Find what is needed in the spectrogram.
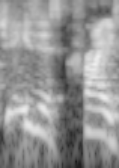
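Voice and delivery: mock-mad, exasperated, high-pitched angry yell. Retelling losing a video game many times and throwing the controller: imitating own angry yell. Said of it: "threw my controller and yelled".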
